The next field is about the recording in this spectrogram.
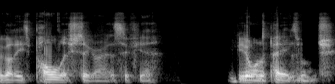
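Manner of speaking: secretive, hushed, low murmur. Telling Peter how UK shop staff offer cigarettes, retelling a hushed offer. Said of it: "in a hushed voice say".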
